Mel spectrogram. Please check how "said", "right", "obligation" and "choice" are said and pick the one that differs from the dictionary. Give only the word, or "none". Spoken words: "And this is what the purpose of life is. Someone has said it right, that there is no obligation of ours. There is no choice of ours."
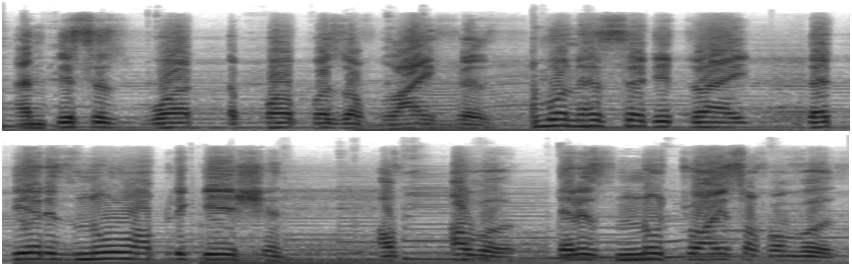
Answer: none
